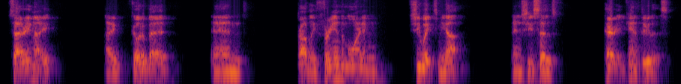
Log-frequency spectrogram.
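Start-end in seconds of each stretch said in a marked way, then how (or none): 10.0-11.1 mock, tearful, frantic, hysterical crying voice. Recalling his mother waking him at 3 a.m., imitating hysterical crying. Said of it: "And she's hysterical".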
